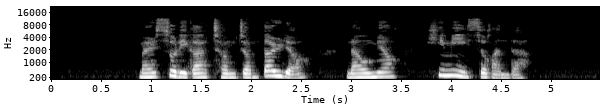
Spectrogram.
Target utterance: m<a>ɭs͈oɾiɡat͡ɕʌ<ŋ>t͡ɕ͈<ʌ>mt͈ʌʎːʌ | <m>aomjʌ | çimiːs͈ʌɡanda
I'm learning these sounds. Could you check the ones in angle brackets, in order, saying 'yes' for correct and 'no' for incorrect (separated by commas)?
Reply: yes, no, yes, no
